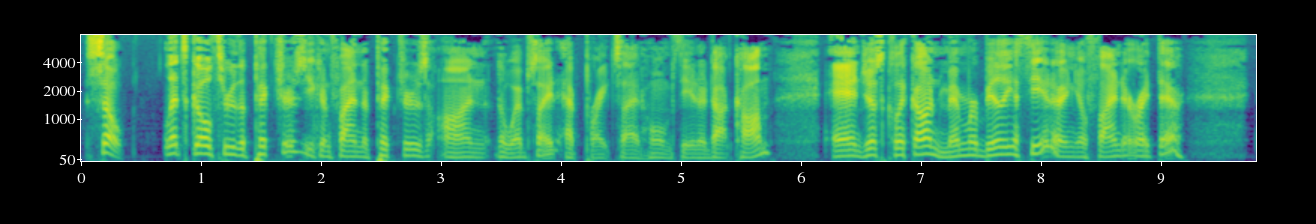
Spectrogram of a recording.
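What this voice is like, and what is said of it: Boston accent. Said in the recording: “my Boston accent, that I'm trying to get rid of, my Boston accent”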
